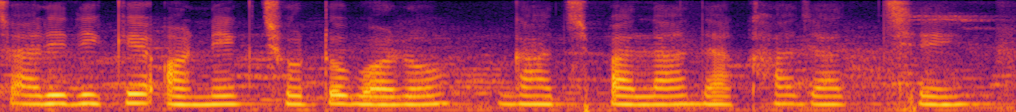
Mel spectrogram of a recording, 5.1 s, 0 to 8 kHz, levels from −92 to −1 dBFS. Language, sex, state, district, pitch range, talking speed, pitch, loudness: Bengali, female, West Bengal, Cooch Behar, 215-230 Hz, 85 wpm, 220 Hz, -16 LUFS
